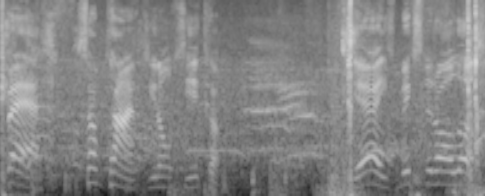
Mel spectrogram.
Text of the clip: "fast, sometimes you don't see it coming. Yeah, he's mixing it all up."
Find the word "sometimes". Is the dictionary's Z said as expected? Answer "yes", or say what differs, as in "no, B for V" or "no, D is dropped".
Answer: yes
